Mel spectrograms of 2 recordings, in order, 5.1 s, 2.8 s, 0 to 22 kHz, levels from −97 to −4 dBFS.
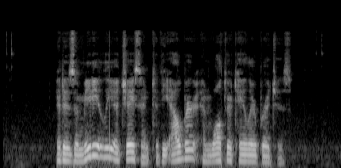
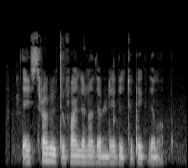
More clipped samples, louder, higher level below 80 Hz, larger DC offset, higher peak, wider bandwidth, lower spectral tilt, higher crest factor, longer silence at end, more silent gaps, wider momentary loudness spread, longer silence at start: neither; about the same, -32 LUFS vs -33 LUFS; first, -64 dBFS vs -70 dBFS; neither; about the same, -16 dBFS vs -14 dBFS; about the same, 11.5 kHz vs 11 kHz; about the same, -6.5 dB/octave vs -5.5 dB/octave; about the same, 16 dB vs 18 dB; first, 0.8 s vs 0.4 s; neither; about the same, 9 LU vs 8 LU; first, 0.85 s vs 0.35 s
